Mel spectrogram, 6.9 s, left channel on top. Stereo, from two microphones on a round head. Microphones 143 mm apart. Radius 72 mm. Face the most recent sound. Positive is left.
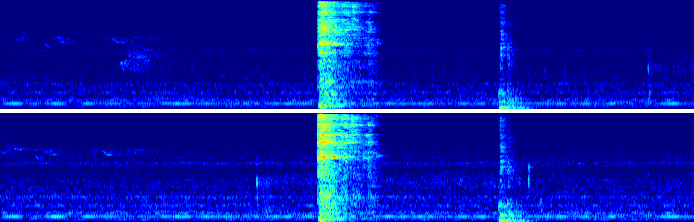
turn(degrees=-20)  # may be behind; listen again after turning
